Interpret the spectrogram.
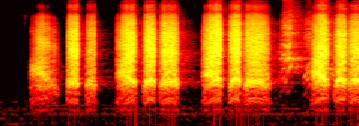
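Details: Plain chachalaca (Ortalis vetula) call: loud, harsh, raucous notes in rapid three-note bursts, about four groups in three seconds, with no other sounds standing out.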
